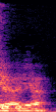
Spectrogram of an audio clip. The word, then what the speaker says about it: Shippuden: went from, you know, just normal Naruto to Shippuden, right? Did I pronounce that right? Yeah, Shippuden.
